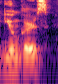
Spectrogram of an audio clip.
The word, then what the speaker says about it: Junkers: In terms of movies, there is Junkers Come Here, and yes, it's supposed to be pronounced Junkers.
